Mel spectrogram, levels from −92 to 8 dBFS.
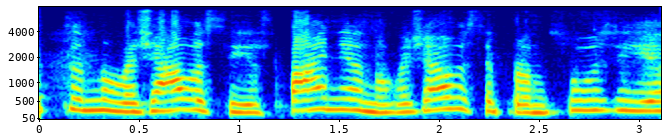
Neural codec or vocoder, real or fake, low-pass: vocoder, 44.1 kHz, 128 mel bands, Pupu-Vocoder; fake; 7.2 kHz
